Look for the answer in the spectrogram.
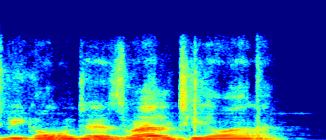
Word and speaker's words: Tijuana: Next one is from Simon Finn, and he said Sean Bannon moving to Tijuana. Did I say it right? – Yeah, Tijuana. I'm nearly sure that is in South America or Mexico or something like that.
